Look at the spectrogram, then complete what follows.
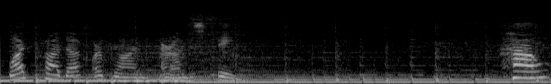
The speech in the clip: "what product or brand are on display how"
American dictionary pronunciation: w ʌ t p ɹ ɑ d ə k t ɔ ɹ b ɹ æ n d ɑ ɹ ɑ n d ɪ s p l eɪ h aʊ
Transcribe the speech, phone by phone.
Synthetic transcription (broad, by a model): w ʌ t p ɹ ɑ d ə k t ɔ ɹ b ɑ n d ɑ ɹ ɑ n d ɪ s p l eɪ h aʊ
